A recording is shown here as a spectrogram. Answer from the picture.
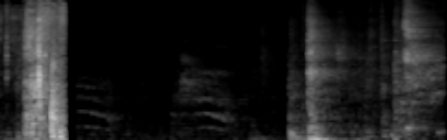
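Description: A cat meowing twice, short and faint, about a second apart. Loud bursts of noise come at the start, ending abruptly, and again near the end.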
